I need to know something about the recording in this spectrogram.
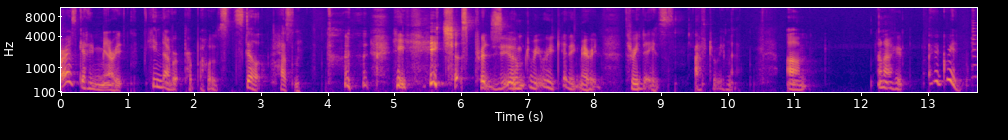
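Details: Adult woman speaking; typical speech.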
